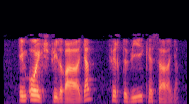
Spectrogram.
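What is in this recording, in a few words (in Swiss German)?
"augscht", alsace Haut-Rhin; vin; beaucoup de pluie en août peu de chance pour le vin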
